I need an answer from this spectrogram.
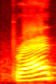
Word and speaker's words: breath: breath 다음에 이 TH는 혀를 깨물으면서 뜨라고 발음을 돼요. 뜨.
